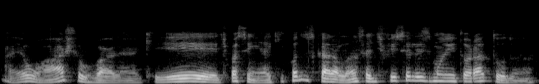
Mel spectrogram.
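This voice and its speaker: A man's voice: mid-range voice, expressive, a little fast, slightly rough. A man co-hosting a casual podcast chat, talking hesitantly with many restarts. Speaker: podcast co-host. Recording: dull lo-fi recording.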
